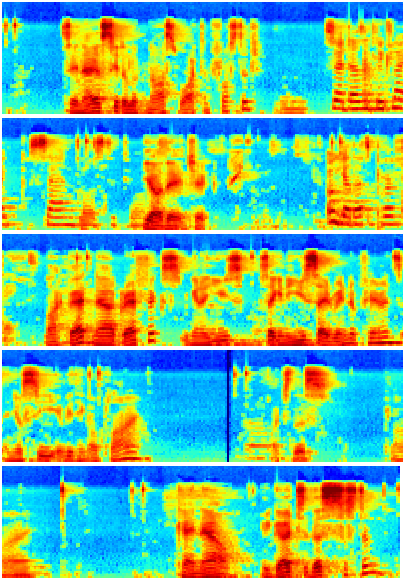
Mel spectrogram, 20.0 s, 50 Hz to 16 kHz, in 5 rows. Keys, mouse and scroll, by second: 2.0 click, 2.1 click, 4.5 click, 6.0 click, 7.6 click, 10.1 click, 10.6 click, 11.6 click, 14.5 click, 17.1 click, 18.0 click, 19.9 click.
